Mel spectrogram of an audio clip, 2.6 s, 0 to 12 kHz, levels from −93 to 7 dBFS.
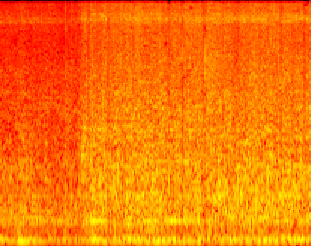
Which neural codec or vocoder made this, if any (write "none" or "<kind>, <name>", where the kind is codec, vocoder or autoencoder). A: none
